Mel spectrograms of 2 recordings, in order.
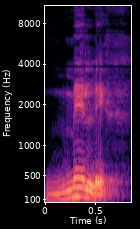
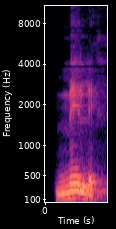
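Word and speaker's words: מלך: palabra rey que es melej también es una palabra milel el acento va en la penúltima sílaba melej melej no leemos melej sino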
